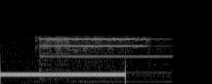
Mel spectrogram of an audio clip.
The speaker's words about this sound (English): I'm dialing the phone number for everybody who don't know what I'm doing.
